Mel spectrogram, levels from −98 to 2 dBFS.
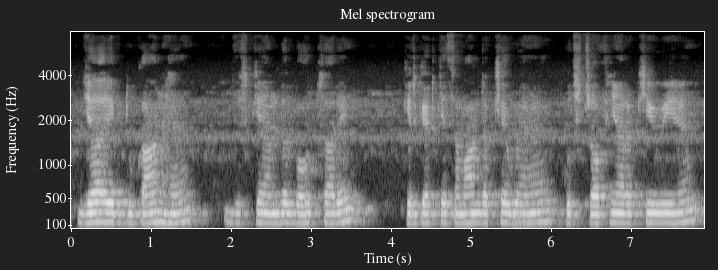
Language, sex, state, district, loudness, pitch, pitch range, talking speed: Hindi, male, Bihar, Purnia, -19 LUFS, 140 Hz, 140-145 Hz, 145 wpm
